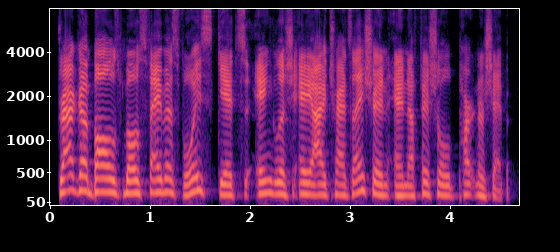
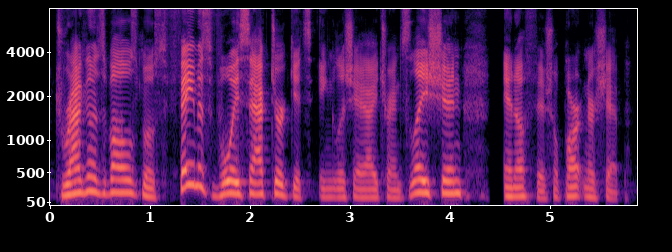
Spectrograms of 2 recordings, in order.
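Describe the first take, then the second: First: It is read flatly with no inflection. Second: It is read lively with varied inflection. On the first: A machine is reading it. The speaker calls it wrong. "A I reading it to you" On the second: A human is reading it. The speaker calls it right. "a human would read that"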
